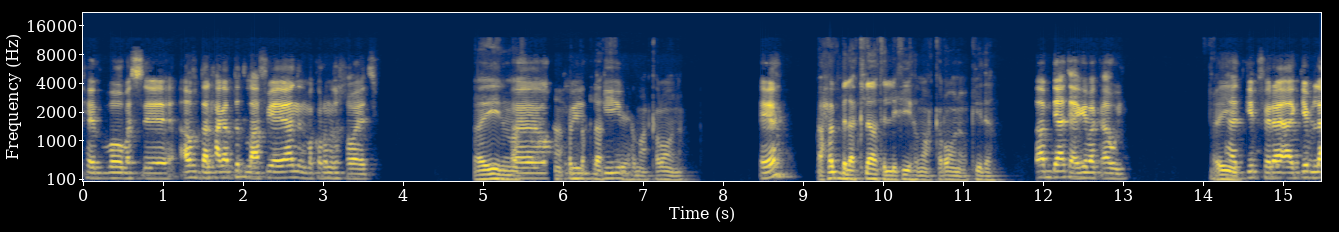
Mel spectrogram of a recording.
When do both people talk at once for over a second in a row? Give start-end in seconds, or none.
5.3-6.9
